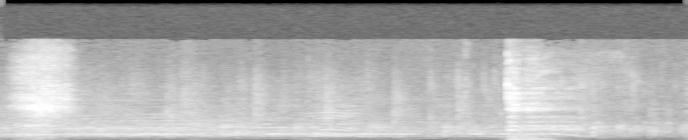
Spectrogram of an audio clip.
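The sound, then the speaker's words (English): An audience applauds to welcome guests onto a stage, with a soft, steady patter of clapping running beneath people talking. “So will you guys put your hands together every campus and welcome my friends out.”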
